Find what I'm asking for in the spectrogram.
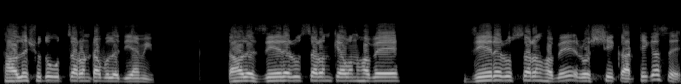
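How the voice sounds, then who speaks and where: A high-pitched man teaches an online class in Quran pronunciation, drilling each letter and repeating it slowly. The sound is dry and a little dull, as over a video call. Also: steady tone, no echo.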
